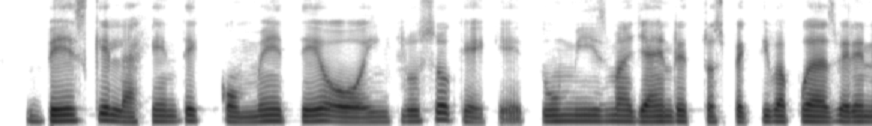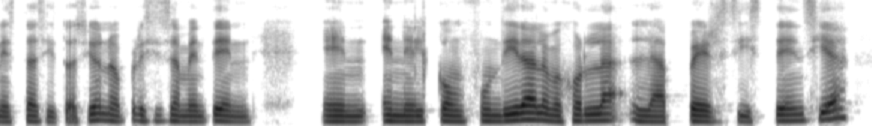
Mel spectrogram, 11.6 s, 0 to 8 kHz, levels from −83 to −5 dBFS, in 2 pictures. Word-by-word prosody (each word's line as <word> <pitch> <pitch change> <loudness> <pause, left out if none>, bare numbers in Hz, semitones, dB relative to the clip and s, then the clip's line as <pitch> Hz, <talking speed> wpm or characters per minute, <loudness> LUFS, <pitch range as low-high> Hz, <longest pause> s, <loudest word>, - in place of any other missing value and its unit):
ves 135 +2 +1
que 155 - +1
la 120 -4 0
gente 130 +1 -3
comete 130 +3 0
o 120 -4 +2
incluso 130 +7 -3
que 115 -6 -5
que - - -8
tú 135 0 0
misma, 135 -1 -1
ya 125 0 +2
en 125 - 0
retrospectiva, 125 0 -2
puedas 125 -2 +2
ver 125 -2 +1
en 125 -1 0
esta 125 +2 -2
situación?, 150 +5 -2
no 135 - +1
precisamente, 135 -1 -1
en 120 -2 -4 0.4
en 125 -1 +1
en 135 -2 +2
el 130 0 0
confundir, 135 +2 +3
a 165 0 +8
lo 155 -3 +3
mejor 140 +2 +1
la 150 +1 +2
la 130 -5 +1
persistencia 140 - 0
130 Hz, 165 wpm, -21 LUFS, 125-140 Hz, 0.4 s, a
